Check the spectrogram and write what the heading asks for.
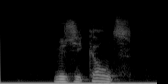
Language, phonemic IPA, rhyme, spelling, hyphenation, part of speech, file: Dutch, /ˌmy.ziˈkɑnt/, -ɑnt, muzikant, mu‧zi‧kant, noun, Nl-muzikant.ogg
- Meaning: musician (a person who plays or sings music)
